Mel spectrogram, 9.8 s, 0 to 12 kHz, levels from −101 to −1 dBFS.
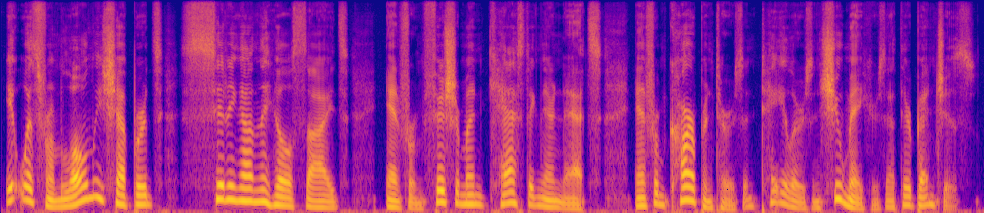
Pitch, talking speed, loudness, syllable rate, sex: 135 Hz, 150 wpm, -18 LUFS, 4.5 syllables/s, male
